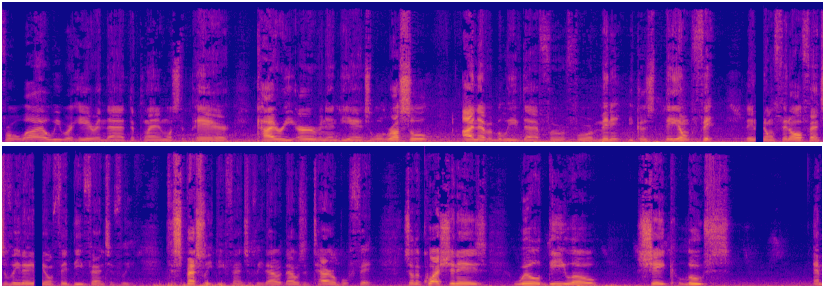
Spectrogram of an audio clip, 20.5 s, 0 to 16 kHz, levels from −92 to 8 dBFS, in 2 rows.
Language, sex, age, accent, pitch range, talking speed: English, male, 30-49, American, 110-140 Hz, 155 wpm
